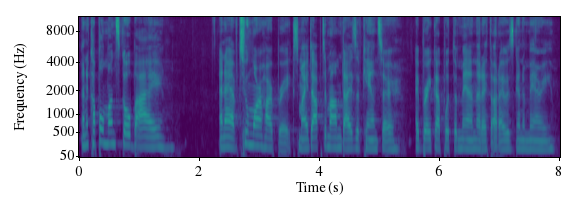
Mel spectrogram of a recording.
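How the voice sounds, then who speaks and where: Gravelly dramatic woman storyteller. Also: fairly low pitch, fairly even intonation, a little fast. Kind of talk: personal storytelling talk.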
